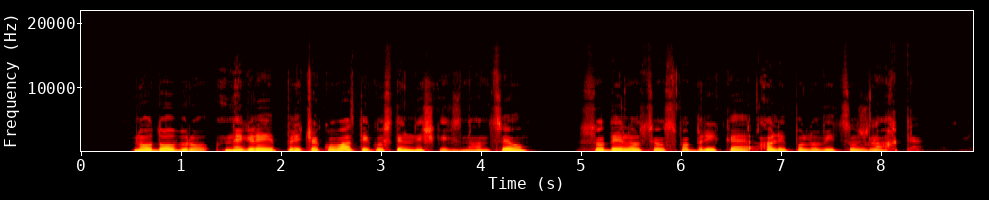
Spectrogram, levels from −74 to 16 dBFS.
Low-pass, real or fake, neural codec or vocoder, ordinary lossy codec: 19.8 kHz; real; none; none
